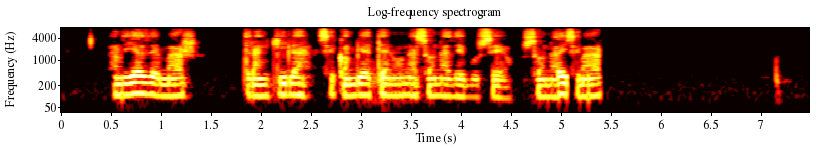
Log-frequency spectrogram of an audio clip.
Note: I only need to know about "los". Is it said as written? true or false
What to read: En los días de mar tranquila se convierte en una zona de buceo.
false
